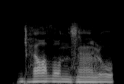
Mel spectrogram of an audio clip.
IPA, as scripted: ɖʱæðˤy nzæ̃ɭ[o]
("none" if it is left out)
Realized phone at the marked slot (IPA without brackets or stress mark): o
